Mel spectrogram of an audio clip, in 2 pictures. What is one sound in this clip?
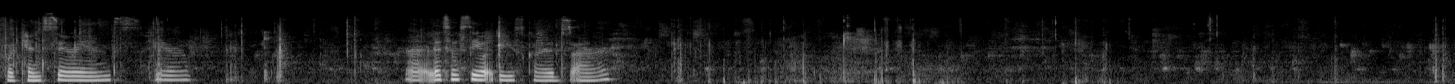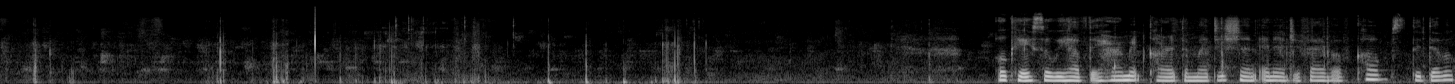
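Playing cards shuffle and slap softly onto a cloth-covered table.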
